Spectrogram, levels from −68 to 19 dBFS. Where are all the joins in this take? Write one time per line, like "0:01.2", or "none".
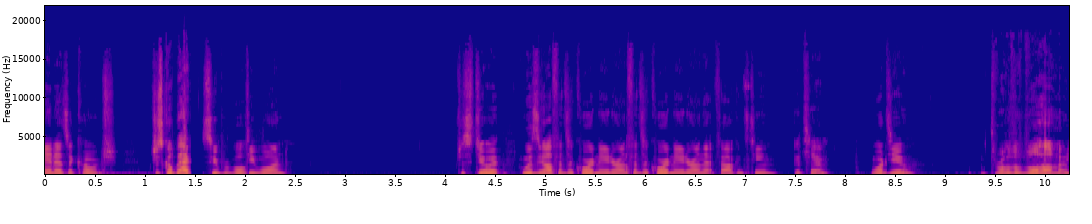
0:01.5
0:02.0
0:04.7
0:05.8
0:07.4
0:08.4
